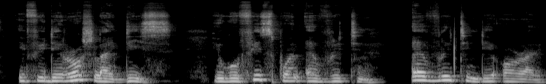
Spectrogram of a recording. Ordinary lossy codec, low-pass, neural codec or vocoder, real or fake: none; none; vocoder, 48 kHz, 128 mel bands, Vocos; fake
